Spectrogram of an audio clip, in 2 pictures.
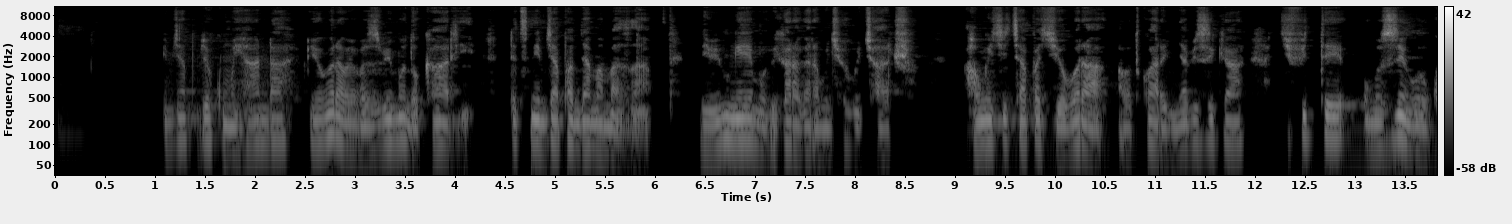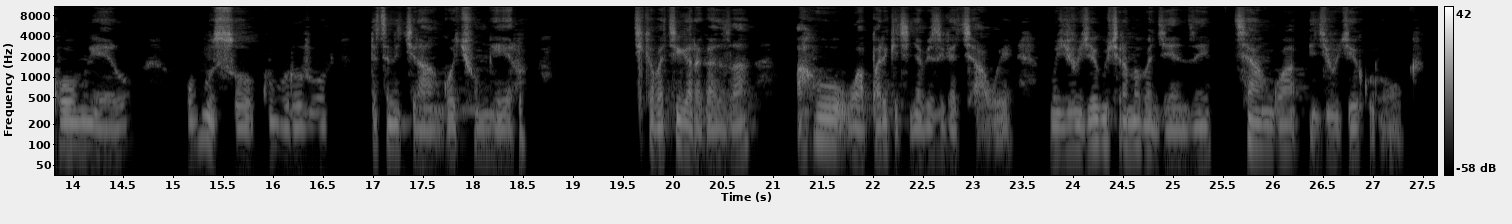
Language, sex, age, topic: Kinyarwanda, female, 25-35, government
